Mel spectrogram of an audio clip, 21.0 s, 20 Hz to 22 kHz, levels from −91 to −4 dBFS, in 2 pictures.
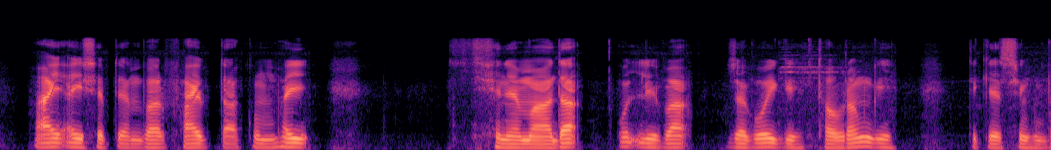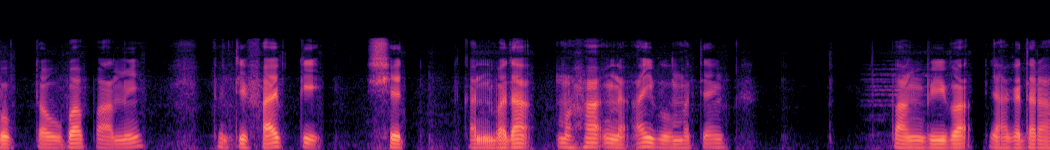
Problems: background sounds at intervals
